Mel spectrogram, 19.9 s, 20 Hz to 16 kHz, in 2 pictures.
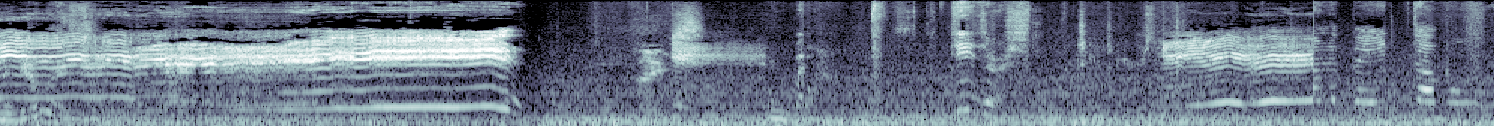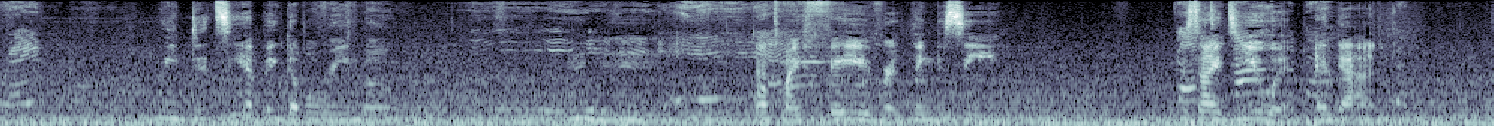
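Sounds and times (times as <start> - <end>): car road noise: 0.0 - 19.9.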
